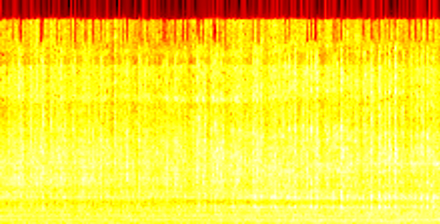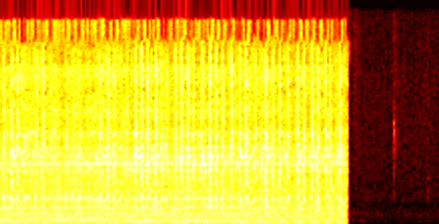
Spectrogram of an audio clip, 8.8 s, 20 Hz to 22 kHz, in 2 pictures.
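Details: McCulloch T55 CLS line trimmer after tightening loose cylinder head bolts that had caused a no-start: small two-stroke buzzes at a steady high pitch, holding revs evenly without stumbling or cutting out; healthy and clean.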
